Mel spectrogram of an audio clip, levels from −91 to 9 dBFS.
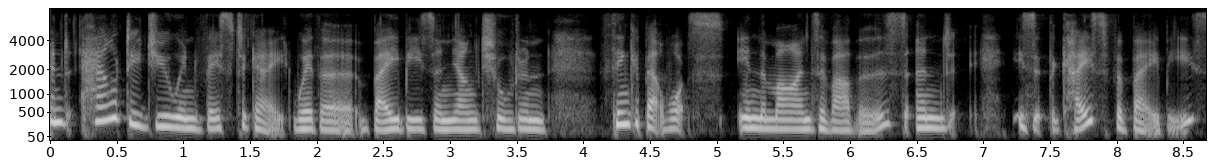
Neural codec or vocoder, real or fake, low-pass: none; real; 7.2 kHz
